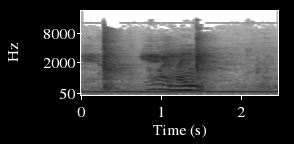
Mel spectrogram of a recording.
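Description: A woman biting into a soft key lime pie donut and chewing. Two sharp mouth clicks about a second apart frame a short, muffled hum through a full mouth.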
